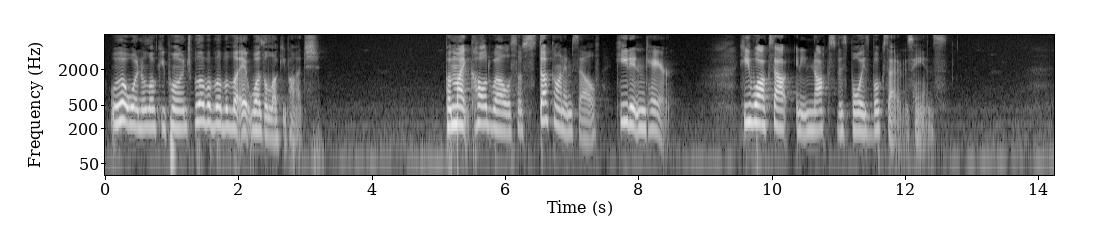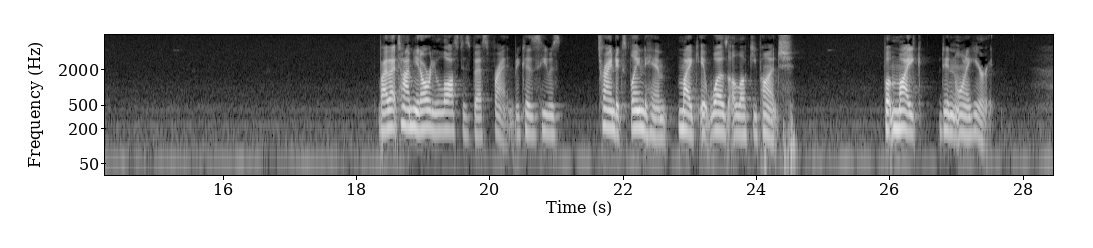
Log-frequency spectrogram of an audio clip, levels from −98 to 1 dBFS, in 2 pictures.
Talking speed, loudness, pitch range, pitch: 150 wpm, -19 LUFS, 160-210 Hz, 185 Hz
